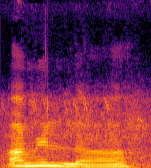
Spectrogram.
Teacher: اللہ کے نام سے پہلے زیر آ کے ہے تو اللہ کا نام باریک ادا کریں گے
